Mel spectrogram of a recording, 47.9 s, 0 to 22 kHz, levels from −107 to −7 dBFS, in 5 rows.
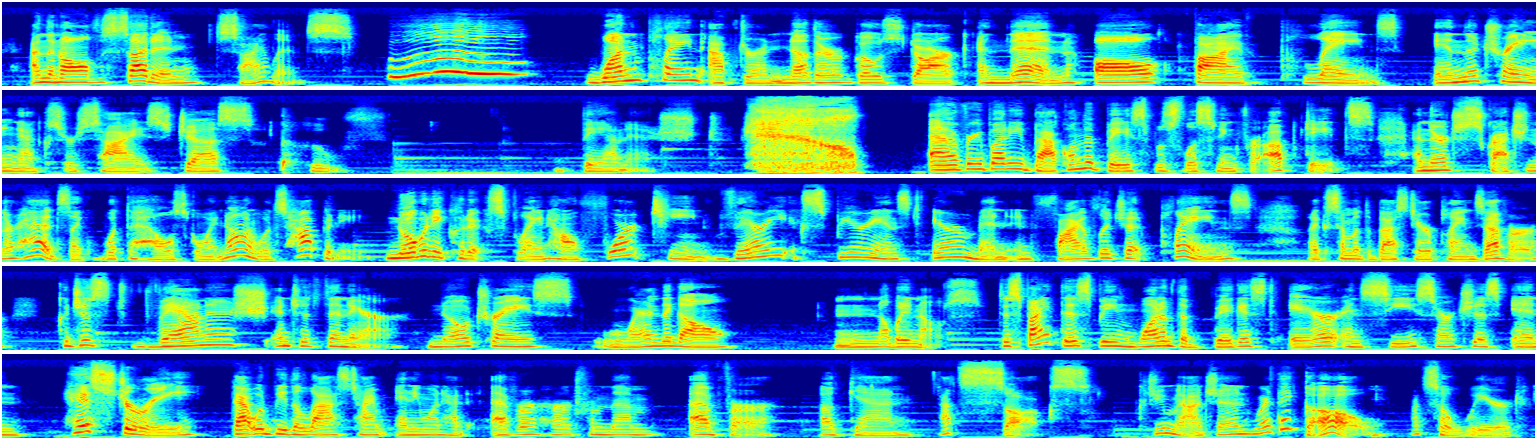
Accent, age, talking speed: American, 30-49, 150 wpm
